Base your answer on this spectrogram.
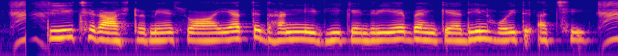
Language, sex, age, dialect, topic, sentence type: Maithili, female, 18-24, Southern/Standard, banking, statement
